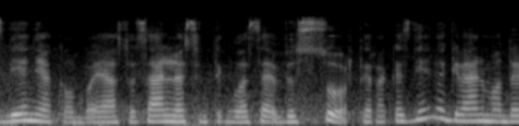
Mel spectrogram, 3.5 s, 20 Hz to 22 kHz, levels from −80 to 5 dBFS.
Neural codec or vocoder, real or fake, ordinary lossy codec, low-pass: none; real; Opus, 24 kbps; 10.8 kHz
